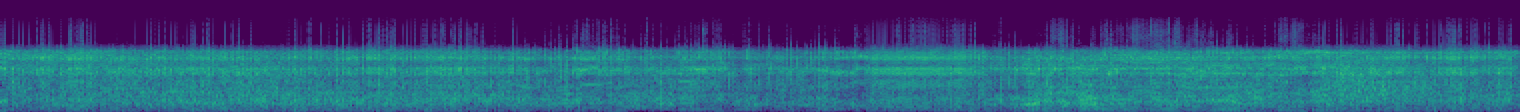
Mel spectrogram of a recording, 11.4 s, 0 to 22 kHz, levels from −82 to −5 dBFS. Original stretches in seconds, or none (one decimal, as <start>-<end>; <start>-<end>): 0.0-3.9; 6.5-7.4; 9.9-11.4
